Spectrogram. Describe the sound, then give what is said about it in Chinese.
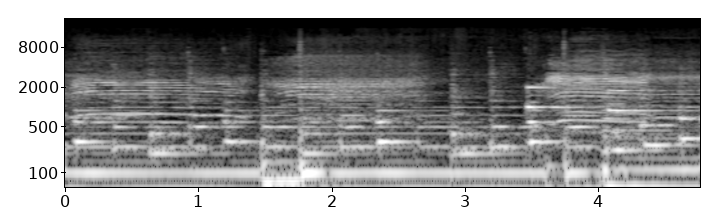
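A flock of sheep being driven by a herder bleats repeatedly, the wavering cries overlapping above a steady low drone. “有个外地人赶着一群羊经过石冈”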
